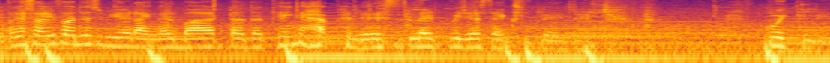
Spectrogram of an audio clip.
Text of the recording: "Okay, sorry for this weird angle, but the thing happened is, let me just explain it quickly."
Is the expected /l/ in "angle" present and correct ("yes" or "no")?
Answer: yes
